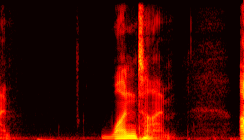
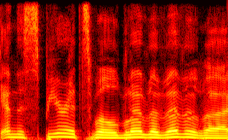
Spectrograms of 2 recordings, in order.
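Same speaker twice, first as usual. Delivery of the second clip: mock hippie woman. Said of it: "the older woman was like".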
